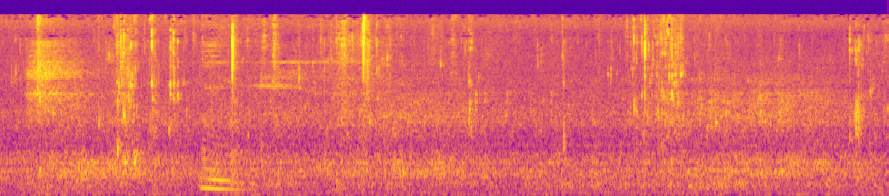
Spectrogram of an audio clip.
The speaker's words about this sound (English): Just taking in the sounds this morning, the sounds of the water.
